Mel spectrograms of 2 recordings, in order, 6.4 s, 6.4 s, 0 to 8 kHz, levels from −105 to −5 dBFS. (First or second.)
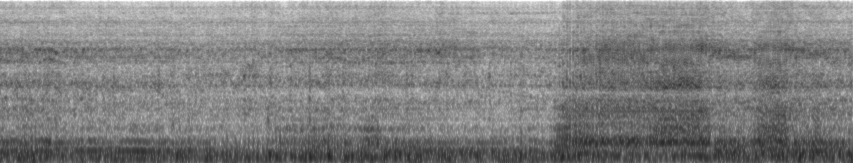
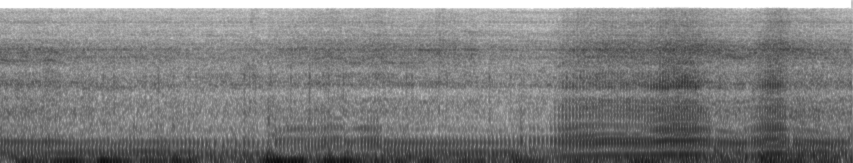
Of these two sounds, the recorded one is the second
